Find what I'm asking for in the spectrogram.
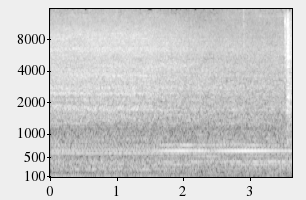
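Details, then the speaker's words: HTP Munchkin boiler after a reset: steady induction blower hum with a thin whistle rising; the gas valve opens and closes but the burner never lights, a repeated no-flame failure with an F09 fault. "I was supposed to try one more time there it goes gas valve open gas Val closed no flame"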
